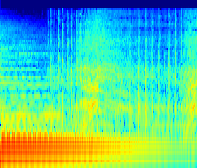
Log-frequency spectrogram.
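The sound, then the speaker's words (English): A small gas-powered Stihl tool engine idles loudly, then revs up and down in a few sharp bursts, with a high whining buzz and no voices. “Love my Stihl power tools, S T I H L”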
